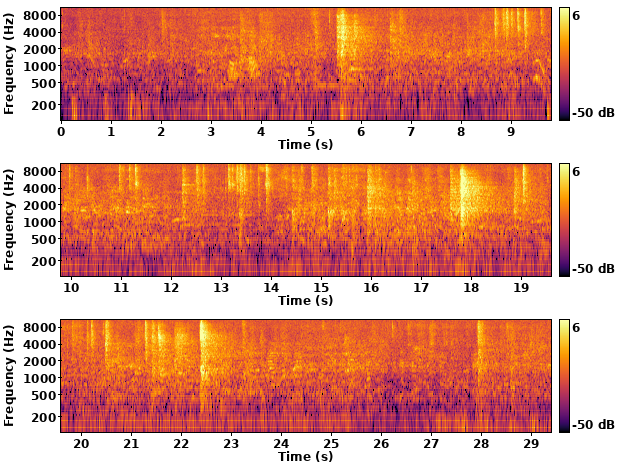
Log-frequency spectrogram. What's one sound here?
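A crowd of distant voices murmurs and calls out in a large echoing hall.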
